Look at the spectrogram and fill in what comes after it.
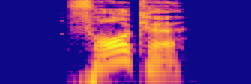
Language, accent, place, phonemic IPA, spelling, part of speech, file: German, Germany, Berlin, /ˈfɔrkə/, Forke, noun, De-Forke.ogg
- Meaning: pitchfork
